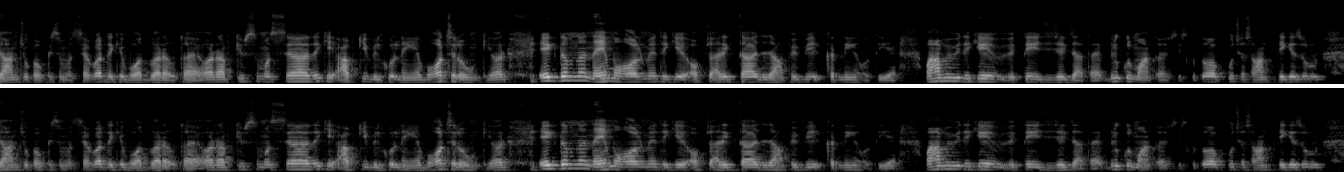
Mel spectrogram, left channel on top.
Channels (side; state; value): both; normal; correlation 0.88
